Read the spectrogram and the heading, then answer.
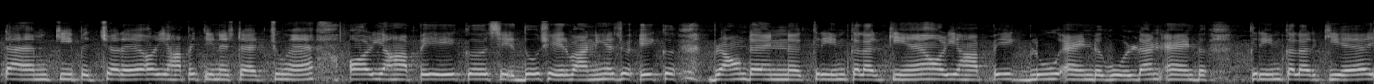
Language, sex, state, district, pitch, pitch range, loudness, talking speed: Hindi, female, Jharkhand, Jamtara, 230 Hz, 225-240 Hz, -22 LUFS, 165 wpm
